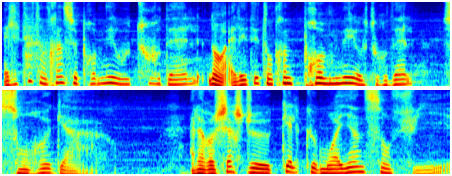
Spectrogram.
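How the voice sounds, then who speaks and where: A man's voice: a little high, normal speed, darkish tone. A man reading a children's book aloud, with casual asides and corrections. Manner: informal asides and self-corrections while reading. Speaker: reader.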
